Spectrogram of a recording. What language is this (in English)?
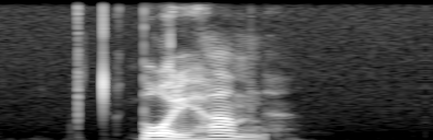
Swedish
